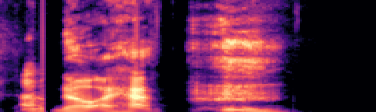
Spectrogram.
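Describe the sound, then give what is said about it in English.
Throat clearing from someone who has been choking on a sip of energy drink, made up of a few loud, voiced, gravelly bursts separated by short pauses, with no other sound around them. “I took a sip of this energy drink at the beginning of this podcast, and I have literally been choking on it the entire time.”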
